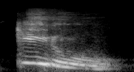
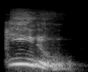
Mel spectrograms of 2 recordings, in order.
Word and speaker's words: kiru: La K que tenemos aquí es una tiene una pronunciación de forma sencilla, simple. Kiru, mira, fíjate, Kiru es simple y por consiguiente no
